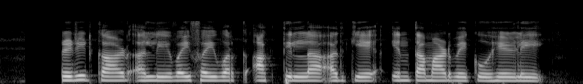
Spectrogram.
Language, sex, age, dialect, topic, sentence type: Kannada, male, 51-55, Coastal/Dakshin, banking, question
